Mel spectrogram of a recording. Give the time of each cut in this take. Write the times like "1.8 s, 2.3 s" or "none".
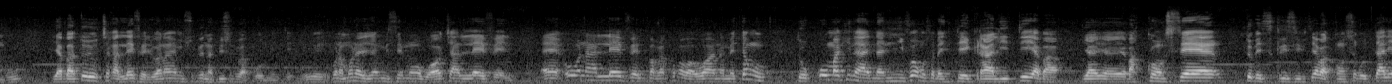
none

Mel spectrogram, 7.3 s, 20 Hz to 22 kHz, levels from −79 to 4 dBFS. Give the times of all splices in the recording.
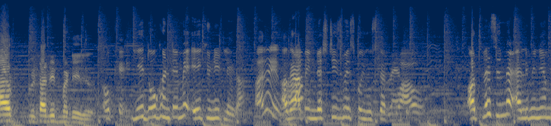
1.7 s

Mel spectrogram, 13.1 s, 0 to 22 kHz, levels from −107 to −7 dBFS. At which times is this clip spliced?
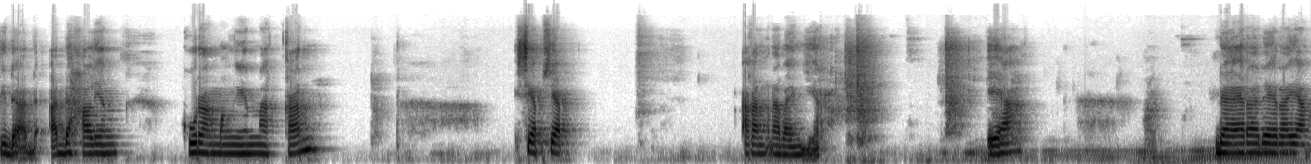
none

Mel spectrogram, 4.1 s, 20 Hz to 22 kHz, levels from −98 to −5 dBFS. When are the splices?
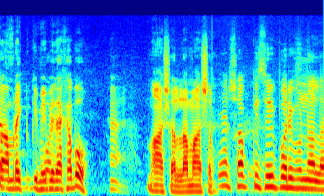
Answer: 2.6 s

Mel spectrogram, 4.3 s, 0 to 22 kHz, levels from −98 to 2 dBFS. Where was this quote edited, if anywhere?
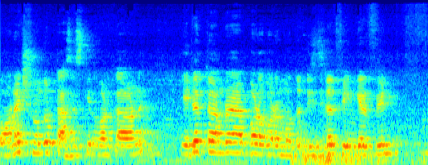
none

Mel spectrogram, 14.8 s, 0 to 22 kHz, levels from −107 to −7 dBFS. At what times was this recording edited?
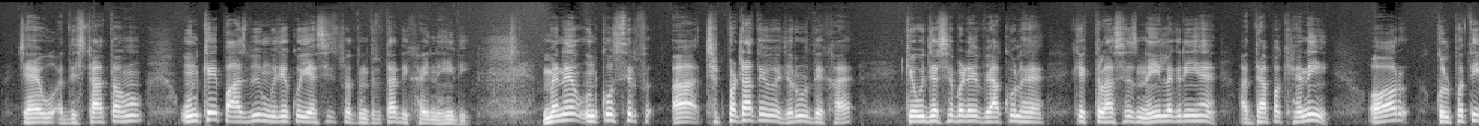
none

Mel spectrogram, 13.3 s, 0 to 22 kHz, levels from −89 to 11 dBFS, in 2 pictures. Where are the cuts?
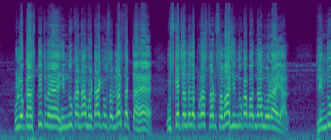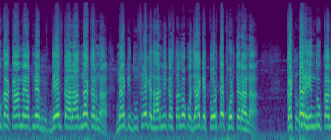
none

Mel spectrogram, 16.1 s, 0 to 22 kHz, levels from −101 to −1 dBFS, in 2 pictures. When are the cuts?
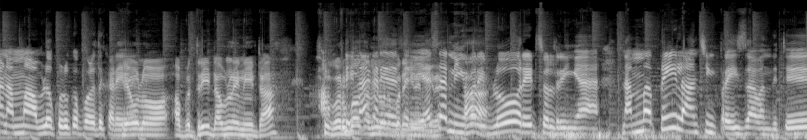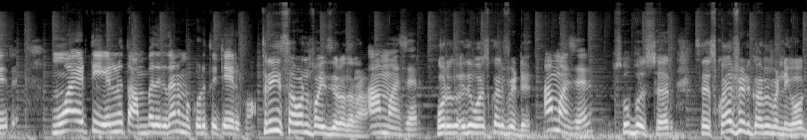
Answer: none

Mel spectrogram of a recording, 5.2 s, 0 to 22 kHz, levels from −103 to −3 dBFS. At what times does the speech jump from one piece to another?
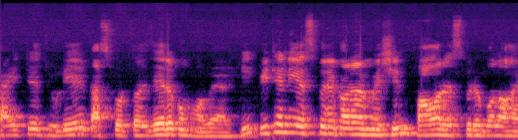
2.4 s

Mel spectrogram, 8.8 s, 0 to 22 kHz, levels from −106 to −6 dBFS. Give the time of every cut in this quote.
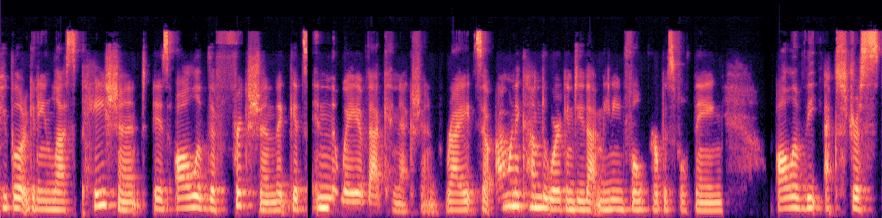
3.0 s, 7.7 s

